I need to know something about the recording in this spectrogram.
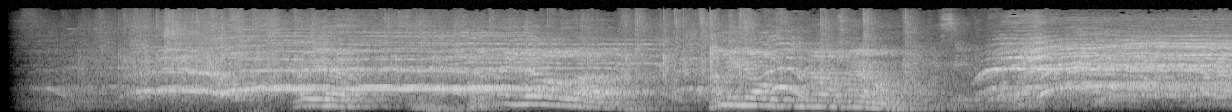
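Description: A man sings loudly through a microphone.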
